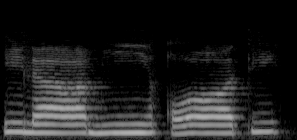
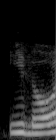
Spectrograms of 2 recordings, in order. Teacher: इलो नहीं है, इला ला बारीक रखिएगा, मीक़ाती, मी 2 काउंट करना है, क़ा को भी 2 काउंट करना है, लेकिन क़ाफ को पुर अलिफ पुर हो जाएगा।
